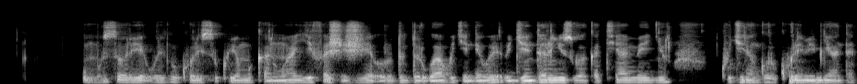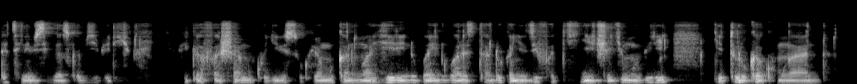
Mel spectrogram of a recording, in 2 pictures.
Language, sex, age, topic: Kinyarwanda, male, 18-24, health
